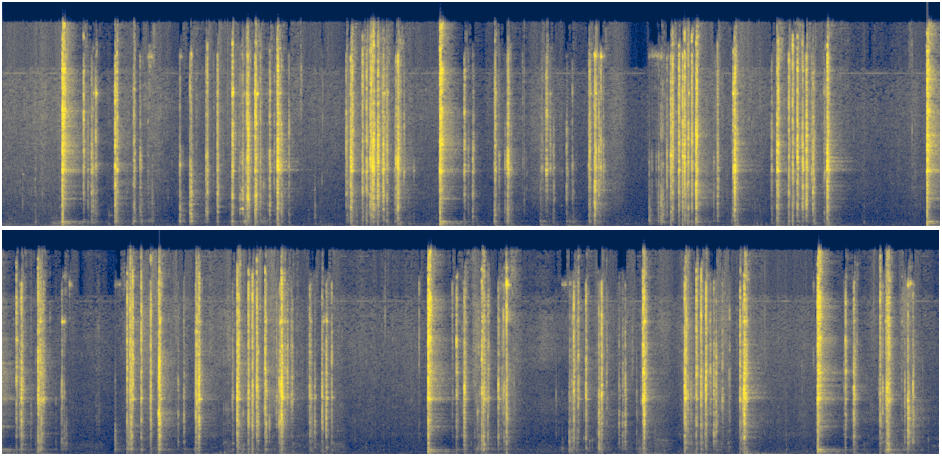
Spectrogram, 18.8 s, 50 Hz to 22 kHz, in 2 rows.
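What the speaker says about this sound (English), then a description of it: "Now we're going to torque those lug bolts to 111 foot-pounds in a cross pattern to tighten the wheel down evenly" A torque wrench ratchets lug bolts down to 111 foot-pounds in a cross pattern on the wheel of a 2000-2006 BMW X5. Short bursts of rapid mechanical clicking repeat about eight times, separated by brief quiet gaps.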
